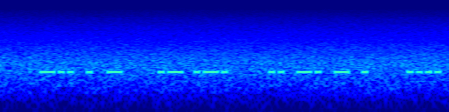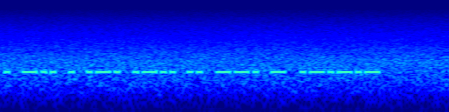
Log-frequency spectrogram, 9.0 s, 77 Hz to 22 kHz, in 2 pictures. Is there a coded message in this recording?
Yes: Morse code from 0.4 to 8.4 s, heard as a keyed tone, hand-sent with a paddle, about 26 wpm, 590 Hz, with radio static and a narrow filter. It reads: DET AR INTE HEDERLIGT.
